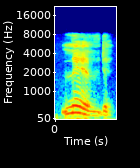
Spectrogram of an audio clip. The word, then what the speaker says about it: lived: So we're going to look at the 3 different ways we pronounce them. So this word, I'm going to say it and you repeat. Lived, Live, lived.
